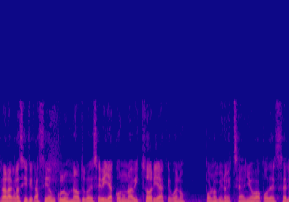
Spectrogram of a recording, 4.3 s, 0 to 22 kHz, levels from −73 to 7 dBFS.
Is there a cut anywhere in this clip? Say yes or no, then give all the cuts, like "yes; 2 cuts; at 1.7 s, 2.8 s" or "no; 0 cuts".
no; 0 cuts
